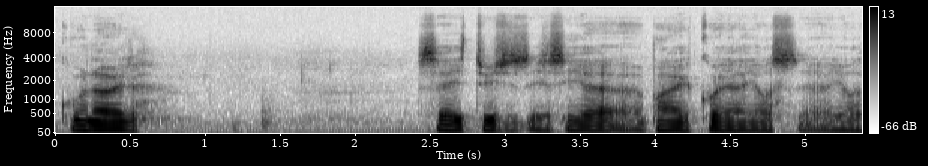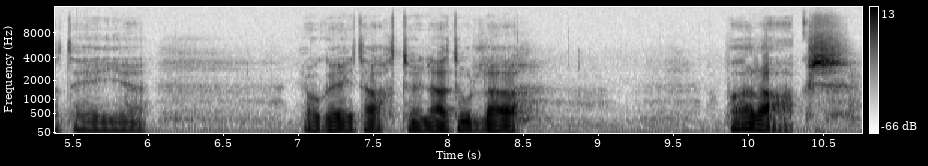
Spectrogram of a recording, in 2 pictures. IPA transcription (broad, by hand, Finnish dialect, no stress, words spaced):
kun olʲ seitːysis siæ pɑekːojɑ jos jot ei jok ei tɑhtoĭnɑ tulːɑ pɑrɑːks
